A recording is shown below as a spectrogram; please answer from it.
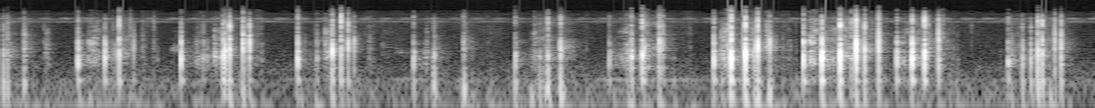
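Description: A small, hollow, clear plastic bottle with a pink cap and white label is held in one hand near the microphone and tapped and scratched with the fingertips and nails of the other hand. It makes a fast, irregular run of dry, crisp taps with a mid-range knock, broken by bursts of crinkly scratching. Each tap stops almost instantly, with no ring.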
